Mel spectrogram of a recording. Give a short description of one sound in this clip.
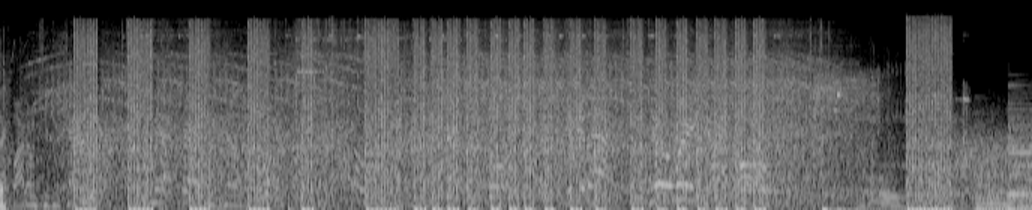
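A heavy machine gun fires in loud rapid bursts.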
